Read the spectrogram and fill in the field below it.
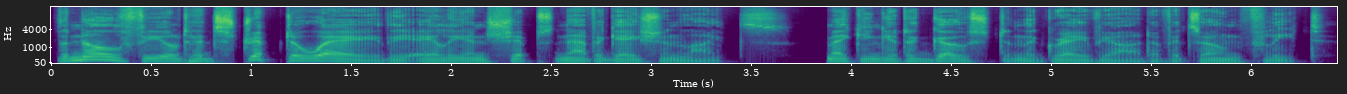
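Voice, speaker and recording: Man narrating sci-fi, extremely deep voice, husky, dramatic, dry close sound. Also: normal speed, no echo. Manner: dramatic, expressive storytelling. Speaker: audiobook narrator.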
